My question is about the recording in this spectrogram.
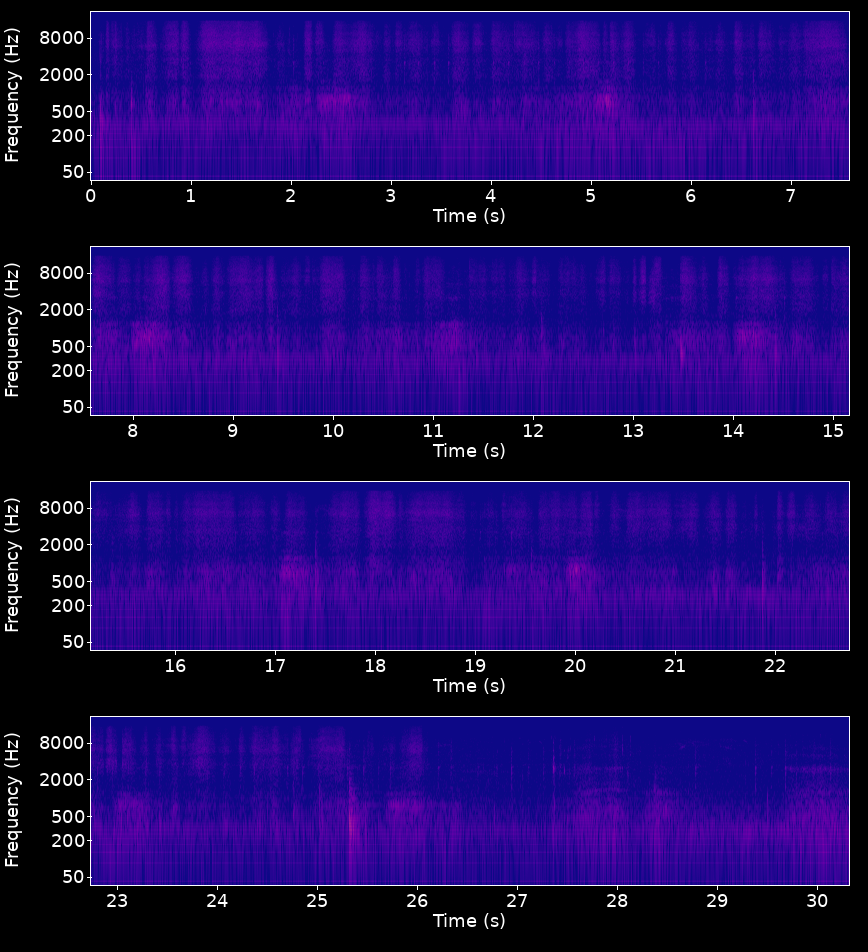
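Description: Paintbrush scrubbing and stroking across watercolour paper in irregular short scratchy strokes, with a faint steady hum underneath.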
